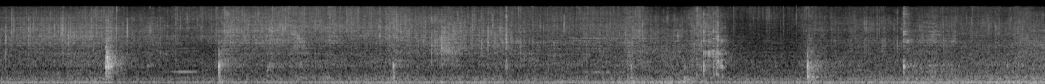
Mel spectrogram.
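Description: Spiced potato-and-pea filling frying in oil in a steel pan with a steady sizzle, roasted while a steel spoon stirs and scrapes it. Several sharp clinks come as the spoon knocks the pan.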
